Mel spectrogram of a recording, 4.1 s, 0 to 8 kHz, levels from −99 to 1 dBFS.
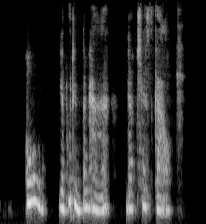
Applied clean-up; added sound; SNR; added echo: neural mask model Resemble Enhance denoiser.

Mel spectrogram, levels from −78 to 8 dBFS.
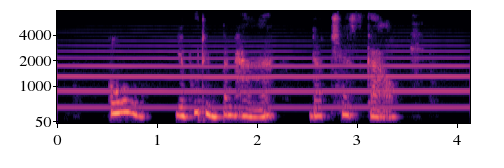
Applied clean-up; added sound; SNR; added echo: none; Trumpet; 9 dB; none.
